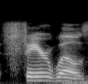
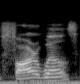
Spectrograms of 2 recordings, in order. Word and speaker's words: farewells: here we have uh farewells instead of farwells fair farewells there you go good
